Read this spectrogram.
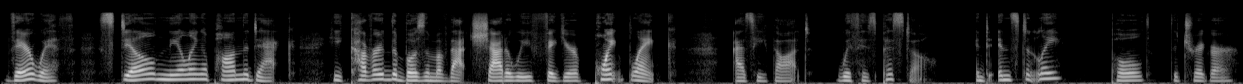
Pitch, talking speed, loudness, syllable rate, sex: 190 Hz, 130 wpm, -22 LUFS, 4.3 syllables/s, female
